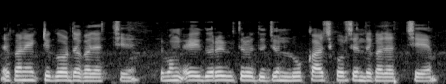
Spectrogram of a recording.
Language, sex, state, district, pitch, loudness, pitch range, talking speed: Bengali, female, Assam, Hailakandi, 185 Hz, -14 LUFS, 175-190 Hz, 200 wpm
